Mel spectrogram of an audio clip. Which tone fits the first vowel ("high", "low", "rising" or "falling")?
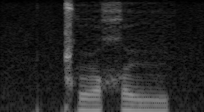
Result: low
